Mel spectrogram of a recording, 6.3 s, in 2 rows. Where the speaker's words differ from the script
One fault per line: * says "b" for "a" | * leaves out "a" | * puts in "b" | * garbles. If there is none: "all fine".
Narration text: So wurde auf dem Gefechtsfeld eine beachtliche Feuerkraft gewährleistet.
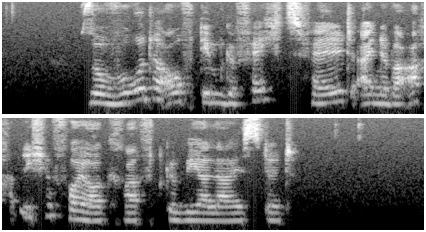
all fine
